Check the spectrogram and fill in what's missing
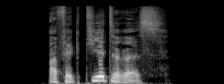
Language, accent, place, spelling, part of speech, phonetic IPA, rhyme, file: German, Germany, Berlin, affektierteres, adjective, [afɛkˈtiːɐ̯təʁəs], -iːɐ̯təʁəs, De-affektierteres.ogg
- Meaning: strong/mixed nominative/accusative neuter singular comparative degree of affektiert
